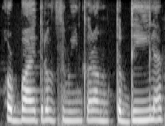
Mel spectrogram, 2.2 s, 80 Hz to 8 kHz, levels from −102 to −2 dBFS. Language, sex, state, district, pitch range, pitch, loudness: Hindi, female, Delhi, New Delhi, 220-235 Hz, 230 Hz, -16 LUFS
